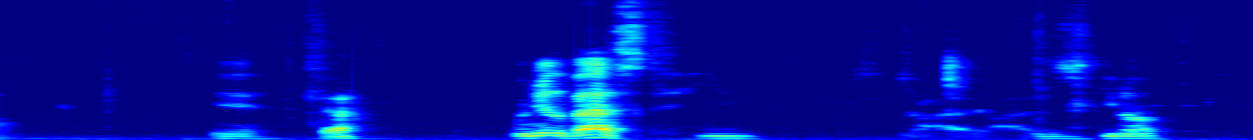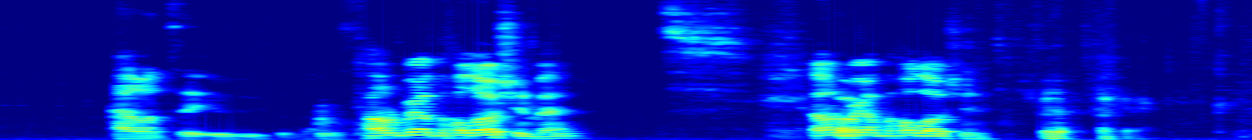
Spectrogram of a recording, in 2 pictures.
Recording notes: This episode was done at home over the summer, so the audio quality was not nearly as good as when I have a better studio to work.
